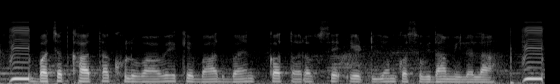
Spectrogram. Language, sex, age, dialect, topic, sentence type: Bhojpuri, male, 18-24, Western, banking, statement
